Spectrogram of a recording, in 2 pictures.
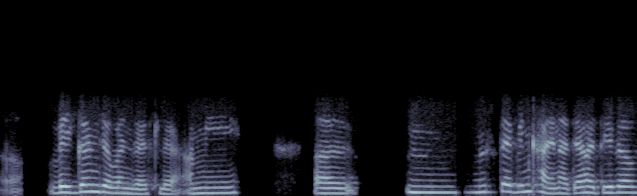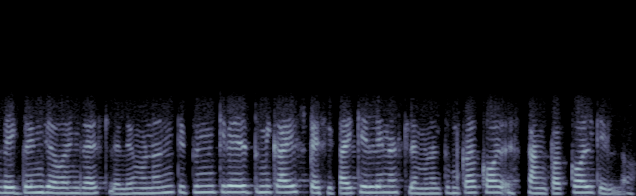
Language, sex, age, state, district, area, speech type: Goan Konkani, female, 18-30, Goa, Ponda, rural, conversation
